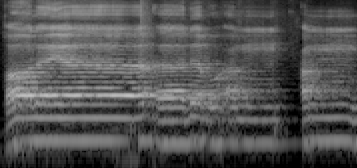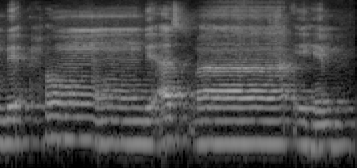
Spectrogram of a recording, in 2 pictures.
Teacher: Itu juga mim mati ketemu dengan ba. Qala ya Adam amnya itu nun mati dibaca mim. Ambihum. Humnya itu hum disamarkan.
